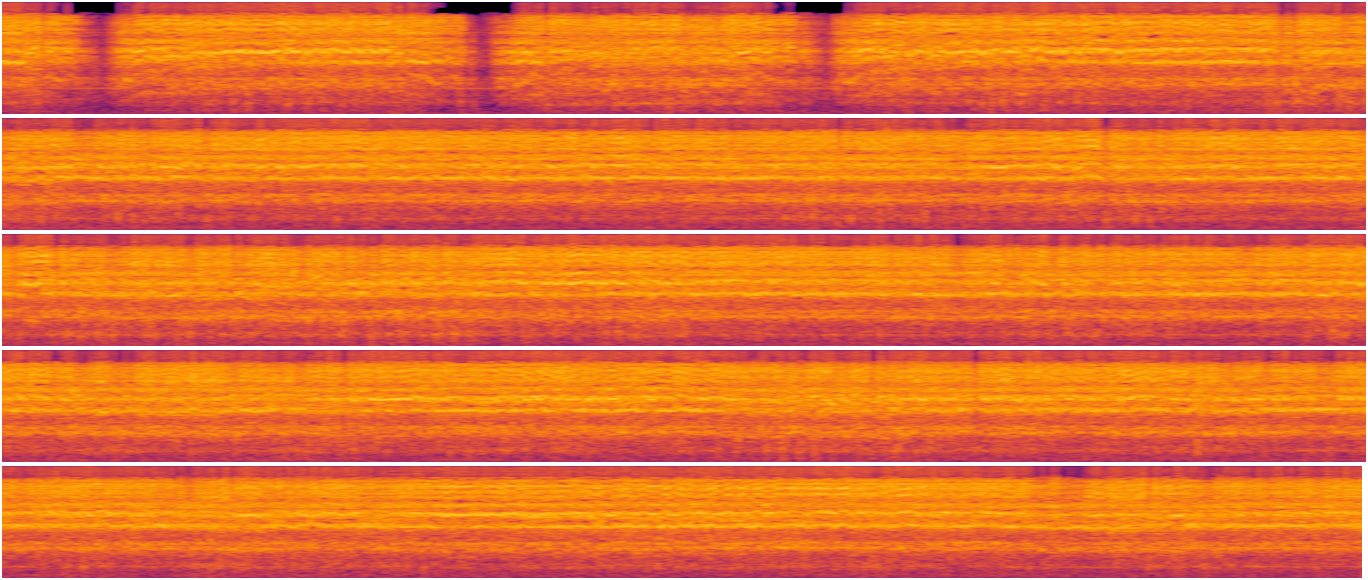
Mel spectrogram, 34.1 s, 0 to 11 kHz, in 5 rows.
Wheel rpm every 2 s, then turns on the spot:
140, 120, 160, 220, 230, 230, 230, 220, 230, 230, 220, 210, 220, 230, 230, 220, 220.
none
